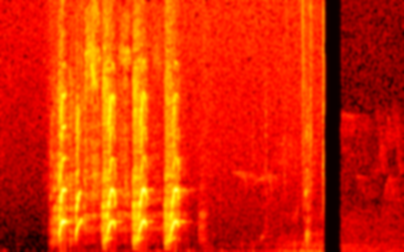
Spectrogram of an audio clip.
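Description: Zebra calling: a quick run of five high, barking yelps, each rising in pitch, starting about a second in.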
